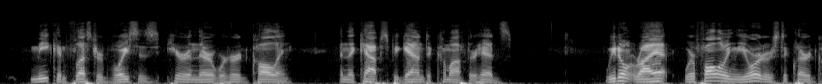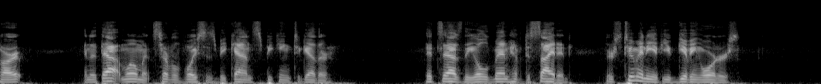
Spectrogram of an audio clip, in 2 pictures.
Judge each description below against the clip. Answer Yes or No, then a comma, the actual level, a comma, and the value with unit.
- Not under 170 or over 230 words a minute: Yes, average, 180 wpm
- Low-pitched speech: Yes, low, 110 Hz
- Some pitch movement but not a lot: Yes, average, 3.1 semitones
